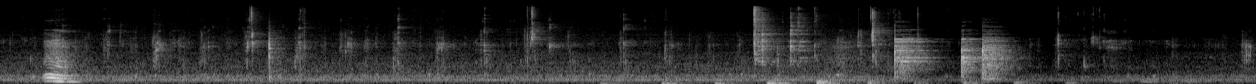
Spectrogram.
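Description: Close-miked eating sounds: lobster meat being chewed with wet clicks and smacks, mixed with clinks of a hand working in a glass dish of Cajun garlic butter. A louder run of chewing noises comes about eight to ten seconds in.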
